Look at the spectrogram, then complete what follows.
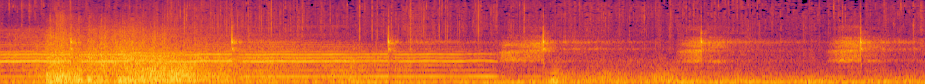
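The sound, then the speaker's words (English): A thunderstorm with steady rain hissing throughout and a low rumble swelling near the start, while a sustained tonal drone and regular bright ticks sound over the downpour. No one speaks. “Mother Earth uses lightning from cloud to ground to charge up the minerals, but also to start fires.”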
